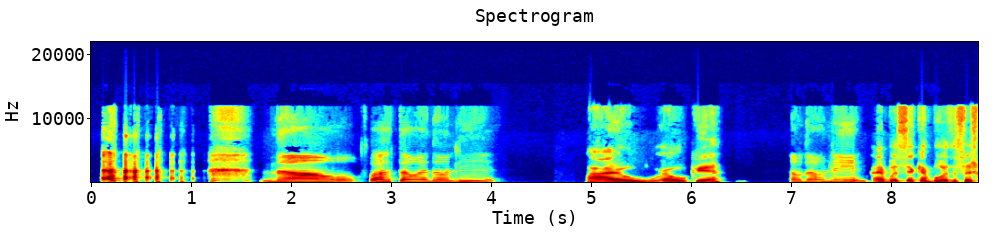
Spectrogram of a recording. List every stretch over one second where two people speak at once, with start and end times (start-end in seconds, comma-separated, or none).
none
